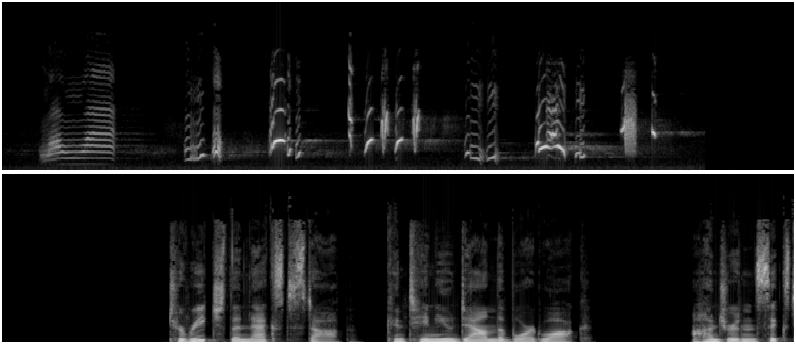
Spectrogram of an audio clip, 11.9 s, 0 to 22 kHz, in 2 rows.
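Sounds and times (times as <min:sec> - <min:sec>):
songbird singing, yellow warbler or catbird: 0:00.0 - 0:05.3
speech: 0:07.2 - 0:10.4, 0:11.1 - 0:11.8.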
